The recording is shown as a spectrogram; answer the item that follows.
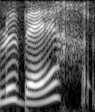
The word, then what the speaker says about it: Lebert: Alors, moi je suis Madame Lebert, ça s'écrit L-E-B-E-R, Sophie, et le service ça s'appelle Prof comme le début de professeur, oui.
